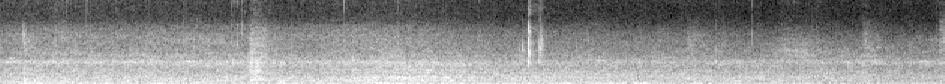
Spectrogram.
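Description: Steady outdoor background rumble with a faint high hum, and a single sharp click about two and a half seconds in.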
